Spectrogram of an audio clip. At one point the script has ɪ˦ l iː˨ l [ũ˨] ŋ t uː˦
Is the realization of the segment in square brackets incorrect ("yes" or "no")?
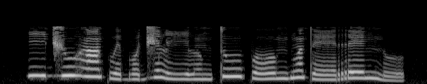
no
